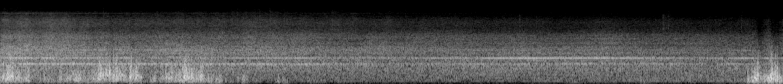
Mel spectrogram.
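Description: ScotRail Class 158 diesel multiple unit pulling away from the station towards a tunnel: a steady running noise with a thin, even whine over it. Gusts of wind noise buffet the microphone about a second in and again near the end.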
